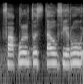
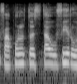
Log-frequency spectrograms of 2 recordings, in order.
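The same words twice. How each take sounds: First: The vowel is held long. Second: The vowel is held short. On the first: The speaker calls it right. "harusnya dibaca panjang" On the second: The speaker calls it wrong. "Hana tadi bacanya"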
